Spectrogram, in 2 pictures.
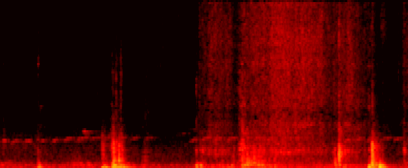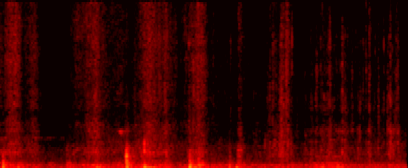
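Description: Handling noises from unpacking a cardboard box: a heavy thump about a second in, then rustling of cardboard and plastic wrapping and a few sharp knocks as a coiled cable is lifted out.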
